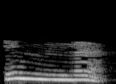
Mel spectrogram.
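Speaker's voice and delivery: إنا with a long humming nun; nasal ghunna. Shown as a demonstration. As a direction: hold the doubled nun of إنا. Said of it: "أذكرك بالنون". (إنا مع غنة ممدودة)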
